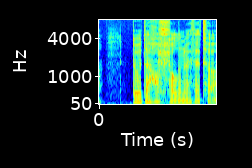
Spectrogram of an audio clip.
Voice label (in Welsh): "hollol" Welsh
